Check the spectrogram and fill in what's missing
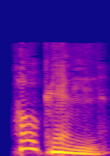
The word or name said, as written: hokan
